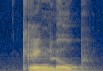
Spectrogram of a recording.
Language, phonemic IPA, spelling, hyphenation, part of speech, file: Dutch, /ˈkrɪŋ.loːp/, kringloop, kring‧loop, noun, Nl-kringloop.ogg
- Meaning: 1. cycle (iterative sequential process consisting of more than one stage) 2. short for kringloopwinkel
